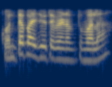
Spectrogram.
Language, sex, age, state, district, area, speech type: Marathi, female, 30-45, Maharashtra, Yavatmal, rural, conversation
